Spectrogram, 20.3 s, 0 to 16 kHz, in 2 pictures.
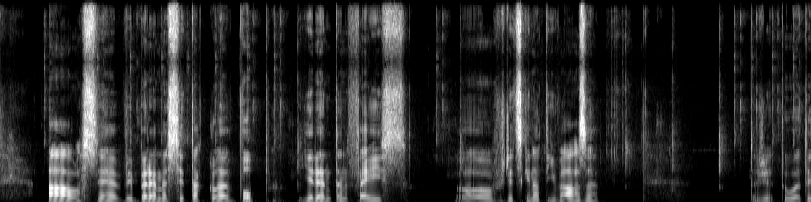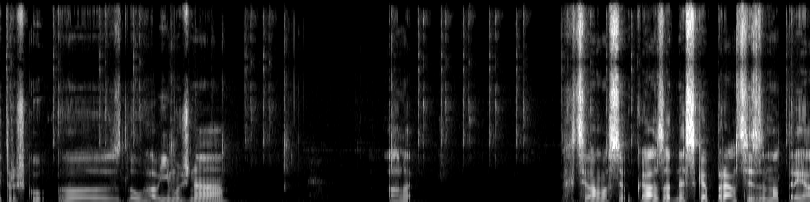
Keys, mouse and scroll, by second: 0.6 right click, 1.2 shift+right click, 1.6 shift+right click, 2.0 shift+right click, 2.3 shift+right click, 2.6 shift+right click, 3.4 shift+right click, 3.8 middle click, 4.9 shift+right click, 5.4 shift+right click, 6.0 middle click, 7.5-7.9 scroll up 5, 8.0 shift+middle click, 9.2 shift+right click, 9.4 shift+right click, 9.6 shift+right click, 9.9 shift+right click, 10.2 shift+right click, 10.8 shift+right click, 11.4 shift+right click, 11.8 shift+right click, 12.4 middle click, 13.2 shift+right click, 13.4 shift+right click, 13.7 middle click, 15.4 shift+right click, 15.6 shift+right click, 16.2 shift+right click, 16.5 shift+right click, 16.6 shift+right click, 17.1 shift+right click, 17.4 shift+right click, 18.6 middle click, 19.9 shift+right click.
